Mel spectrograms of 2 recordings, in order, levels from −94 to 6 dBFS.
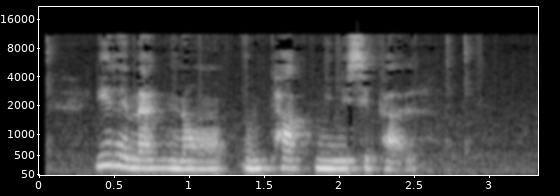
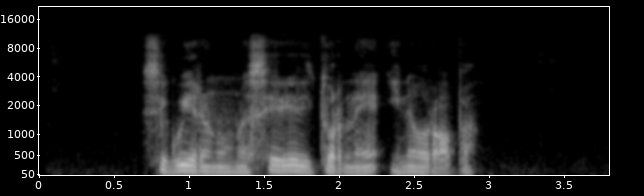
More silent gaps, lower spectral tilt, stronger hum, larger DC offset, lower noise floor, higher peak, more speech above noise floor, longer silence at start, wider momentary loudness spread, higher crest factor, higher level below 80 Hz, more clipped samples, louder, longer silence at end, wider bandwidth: neither; second, -5 dB/octave vs -6.5 dB/octave; neither; neither; second, -42 dBFS vs -82 dBFS; first, 0 dBFS vs -12 dBFS; second, 28 dB vs 53 dB; second, 0.05 s vs 0.7 s; about the same, 9 LU vs 11 LU; about the same, 16 dB vs 18 dB; first, -50 dBFS vs -64 dBFS; neither; first, -14 LUFS vs -30 LUFS; second, 0.5 s vs 0.9 s; about the same, 11.5 kHz vs 11 kHz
